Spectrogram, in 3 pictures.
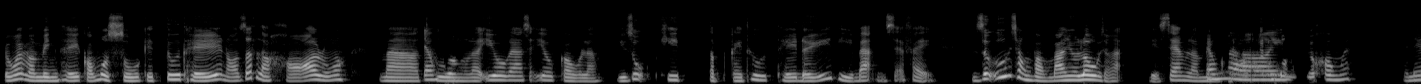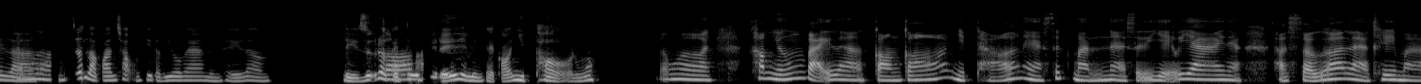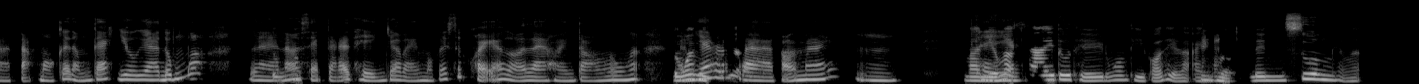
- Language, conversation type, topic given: Vietnamese, unstructured, Bạn thích môn thể thao nào nhất và vì sao?
- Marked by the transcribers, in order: other background noise; tapping; background speech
